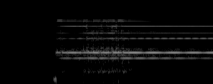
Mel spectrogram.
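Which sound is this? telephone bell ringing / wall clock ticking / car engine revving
telephone bell ringing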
